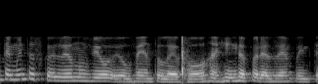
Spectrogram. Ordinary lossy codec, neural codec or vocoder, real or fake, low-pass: none; none; real; 3.6 kHz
